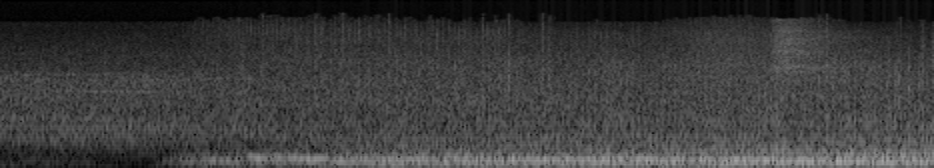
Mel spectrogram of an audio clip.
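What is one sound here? Many race car engines rumble and roar together at close range.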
